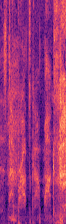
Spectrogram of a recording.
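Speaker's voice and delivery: soft whispered aside. Real, not acted. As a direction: whisper it close to the mic.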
